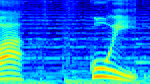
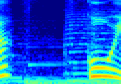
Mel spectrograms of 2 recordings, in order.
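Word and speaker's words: 贵: 8 คำ ว่า แพง ออก เสียง ว่า กุ้ย อีก ครั้ง นะ กุ้ย กุ้ย กุ้ย คำ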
